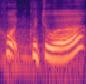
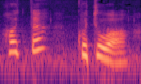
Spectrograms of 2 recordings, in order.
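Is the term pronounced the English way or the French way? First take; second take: English; French. First: The term is pronounced the English way. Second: The term is pronounced the French way. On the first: "saya ajar dalam bahasa Inggeris lah sebutannya" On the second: "istilah dalam sebutan dalam bahasa Perancis lah"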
